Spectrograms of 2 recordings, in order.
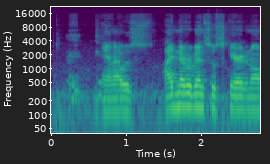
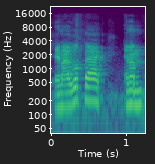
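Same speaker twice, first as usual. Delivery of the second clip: usual speaking voice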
